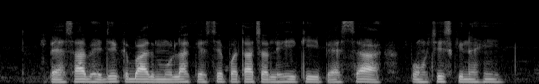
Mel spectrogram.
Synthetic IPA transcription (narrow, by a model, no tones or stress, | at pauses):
pɛːsabʱed͡ʒekebaːd̪mulakɛsepət̪at͡ʃəlikipɛːsapəɦʊ̃t͡ʃɪskinəɦĩ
